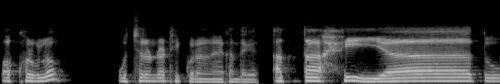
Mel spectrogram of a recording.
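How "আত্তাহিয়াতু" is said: আত্তাহিয়াতু with the ইয়া stretched one alif long; আত্তাহিয়াতু, ইয়া held long; elongated vowel. Shown as a demonstration. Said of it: "এখানে ইয়ায়ে মাদ্দা আছে".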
